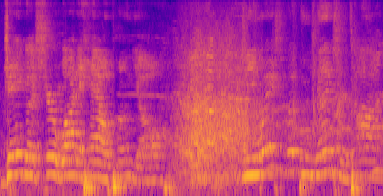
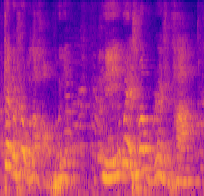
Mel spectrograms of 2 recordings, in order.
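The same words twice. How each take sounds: First: 这个是我的好朋友 said slowly with flat, stiff tones, 为什么 stretched and rising; wrong Mandarin. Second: 这个是我的好朋友 said quickly with natural native tones; 你为什么不认识他 fluent and fast, crisp tones; correct Mandarin. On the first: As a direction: drawl 你为什么不认识他 out slow and tonally wrong. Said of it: "you must not sound like this". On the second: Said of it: "That's how it's supposed to be". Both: Shown as a demonstration.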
